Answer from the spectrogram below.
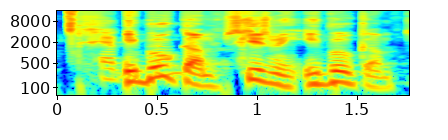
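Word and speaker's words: Ebukam: The guy who keeps getting in my head, I keep forgetting about him, Samson Ekubon. I think I say it right. Ibukam. That's how you say it.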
